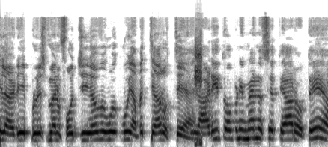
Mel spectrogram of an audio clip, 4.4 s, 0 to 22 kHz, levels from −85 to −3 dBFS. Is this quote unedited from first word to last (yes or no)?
no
